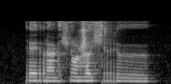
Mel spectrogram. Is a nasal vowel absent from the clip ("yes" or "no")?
no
